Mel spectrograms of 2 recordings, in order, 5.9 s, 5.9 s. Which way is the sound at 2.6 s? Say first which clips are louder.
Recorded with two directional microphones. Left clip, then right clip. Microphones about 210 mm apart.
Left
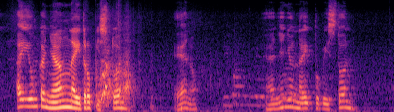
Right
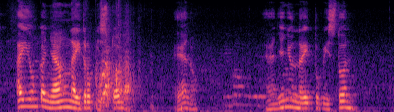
Left 3 dB; 30° left (ahead or behind).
